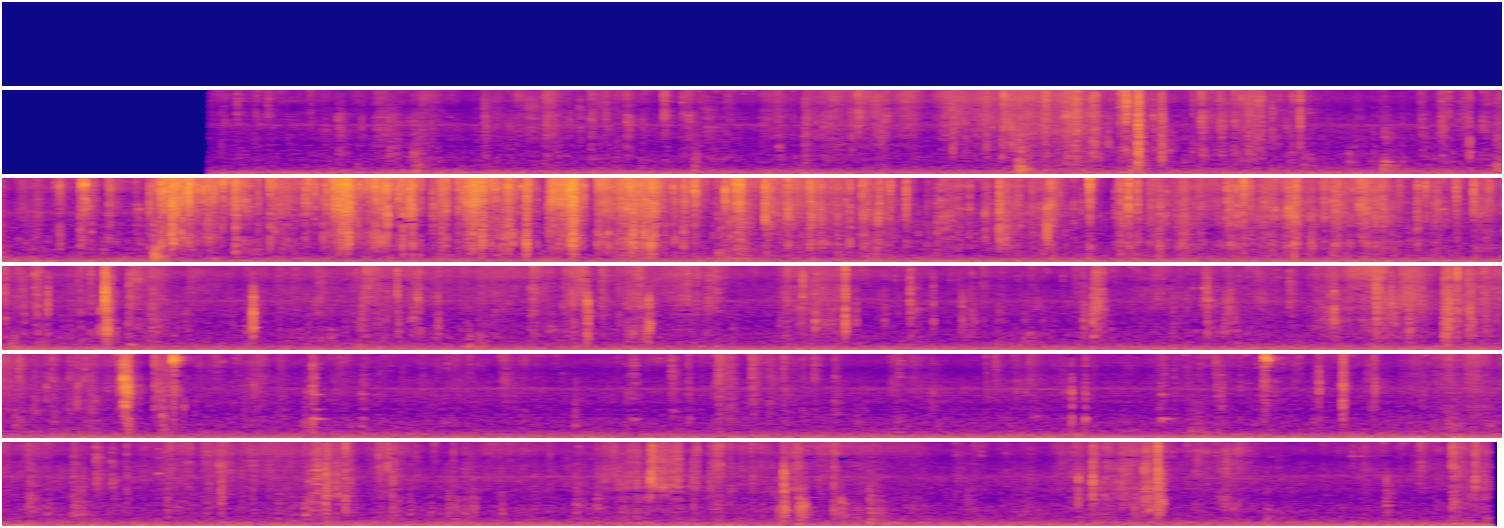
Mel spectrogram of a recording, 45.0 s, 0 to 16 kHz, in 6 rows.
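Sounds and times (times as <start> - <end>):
plastic wrap crinkling: 11.5 - 31.0, 42.8 - 43.8.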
